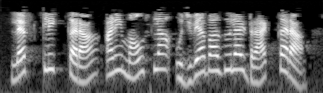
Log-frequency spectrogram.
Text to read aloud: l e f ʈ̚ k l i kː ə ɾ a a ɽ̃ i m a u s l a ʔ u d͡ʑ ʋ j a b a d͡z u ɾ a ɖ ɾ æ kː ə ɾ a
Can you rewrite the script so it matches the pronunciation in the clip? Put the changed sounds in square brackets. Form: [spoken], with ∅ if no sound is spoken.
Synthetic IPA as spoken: l e f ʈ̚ k l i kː ə ɾ a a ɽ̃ i m a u s l a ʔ u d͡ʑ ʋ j a b a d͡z u [l] a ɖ ɾ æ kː ə ɾ a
